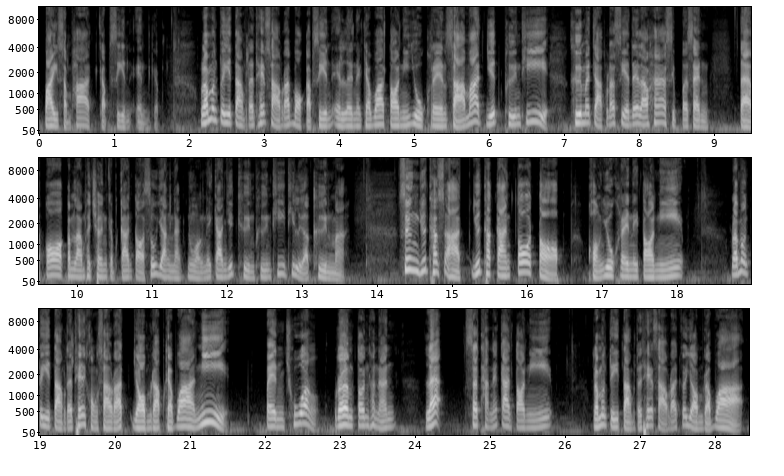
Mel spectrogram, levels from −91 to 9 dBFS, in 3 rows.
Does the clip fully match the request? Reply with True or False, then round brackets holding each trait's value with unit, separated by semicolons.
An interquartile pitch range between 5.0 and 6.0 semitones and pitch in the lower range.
False (5.6 semitones; 145 Hz)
